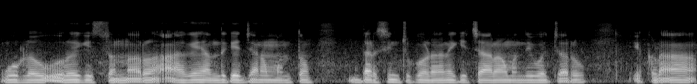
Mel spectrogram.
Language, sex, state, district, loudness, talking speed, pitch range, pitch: Telugu, male, Andhra Pradesh, Visakhapatnam, -18 LUFS, 105 wpm, 95-105 Hz, 100 Hz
